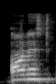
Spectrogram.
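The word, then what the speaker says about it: honest: और ही इज हॉनेस्ट, ऑनेस्ट पढ़ते हैं इसको, हॉ नहीं, एच इज साइलेंट।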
